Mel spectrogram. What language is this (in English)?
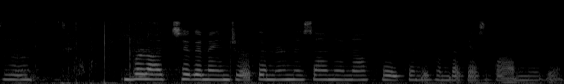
Dogri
